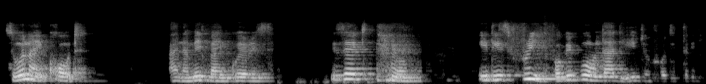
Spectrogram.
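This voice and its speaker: Woman caller, speakerphone, echoey muffled line, halting hesitant talk, at work. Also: on the low side, mellow. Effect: on speakerphone, echoing.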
